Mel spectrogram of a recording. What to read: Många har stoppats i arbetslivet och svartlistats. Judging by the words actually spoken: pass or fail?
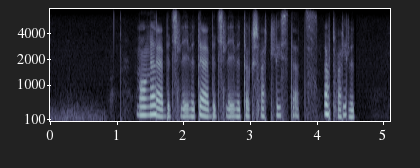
fail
